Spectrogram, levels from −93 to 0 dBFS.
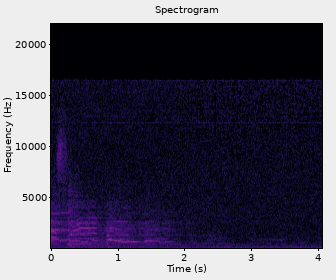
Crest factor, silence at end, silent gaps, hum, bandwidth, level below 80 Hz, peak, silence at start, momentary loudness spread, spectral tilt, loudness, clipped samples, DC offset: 18 dB; 0 s; none; none; 17 kHz; -78 dBFS; -44 dBFS; 0 s; 9 LU; -1.5 dB/octave; -60 LUFS; under 0.1%; under 0.1%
